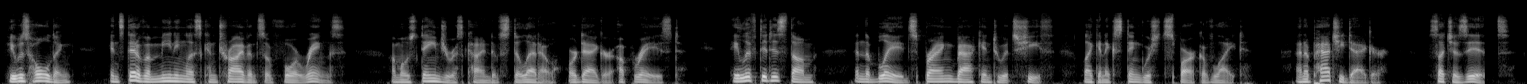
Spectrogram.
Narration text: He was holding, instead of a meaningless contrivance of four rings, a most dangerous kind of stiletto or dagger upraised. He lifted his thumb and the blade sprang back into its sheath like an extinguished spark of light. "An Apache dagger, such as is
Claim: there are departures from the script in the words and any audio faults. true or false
true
